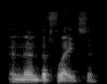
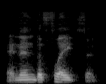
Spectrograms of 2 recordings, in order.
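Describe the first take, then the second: No difference in how they are said.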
